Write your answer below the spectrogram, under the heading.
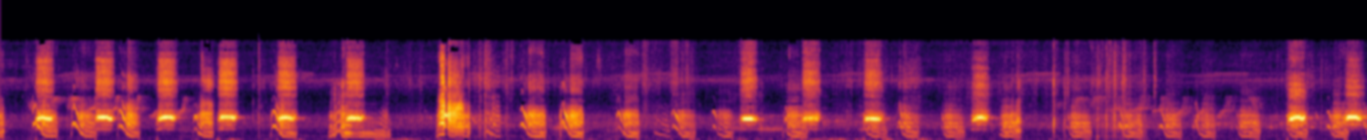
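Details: Calling francolin (teetar) in Pakistan, kept for hunting wild birds; a long run of harsh falling notes, each topped by a thin whistle, repeated rapidly, around a hundred a minute.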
